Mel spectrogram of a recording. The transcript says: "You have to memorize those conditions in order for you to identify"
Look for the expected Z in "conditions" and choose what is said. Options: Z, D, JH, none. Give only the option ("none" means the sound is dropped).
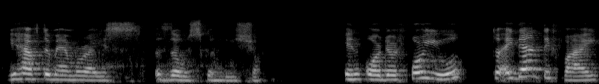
none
